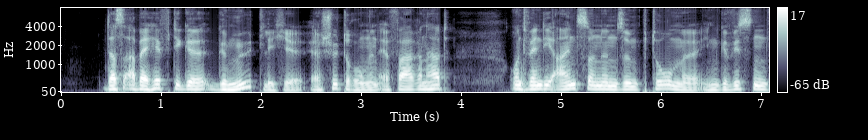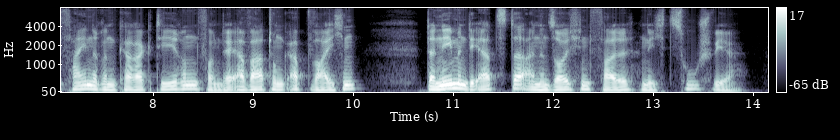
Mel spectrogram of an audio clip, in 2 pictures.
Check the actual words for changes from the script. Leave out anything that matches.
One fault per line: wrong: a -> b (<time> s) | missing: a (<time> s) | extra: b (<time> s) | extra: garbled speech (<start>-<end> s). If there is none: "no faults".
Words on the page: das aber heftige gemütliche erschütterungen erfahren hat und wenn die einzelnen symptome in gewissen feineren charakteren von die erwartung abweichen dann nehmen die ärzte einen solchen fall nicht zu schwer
wrong: die -> der (8.7 s)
